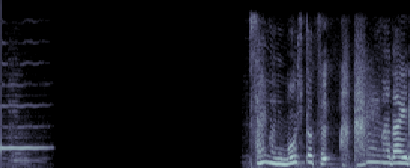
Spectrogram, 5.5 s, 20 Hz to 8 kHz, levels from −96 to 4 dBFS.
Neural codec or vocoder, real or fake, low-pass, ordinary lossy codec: codec, 44.1 kHz, 3.4 kbps, Pupu-Codec; fake; 7.2 kHz; none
